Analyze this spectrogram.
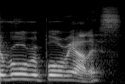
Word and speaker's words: aurora borealis: So, what we've just been learning about is it's In the north, it's called the aurora borealis. In the south, it's called the aurora australis. That's how you pronounce it.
